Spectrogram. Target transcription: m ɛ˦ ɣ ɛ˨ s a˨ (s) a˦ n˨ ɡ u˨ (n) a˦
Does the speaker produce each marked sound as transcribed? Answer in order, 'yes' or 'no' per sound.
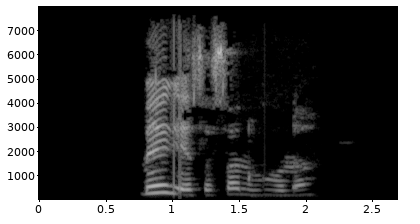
yes, yes

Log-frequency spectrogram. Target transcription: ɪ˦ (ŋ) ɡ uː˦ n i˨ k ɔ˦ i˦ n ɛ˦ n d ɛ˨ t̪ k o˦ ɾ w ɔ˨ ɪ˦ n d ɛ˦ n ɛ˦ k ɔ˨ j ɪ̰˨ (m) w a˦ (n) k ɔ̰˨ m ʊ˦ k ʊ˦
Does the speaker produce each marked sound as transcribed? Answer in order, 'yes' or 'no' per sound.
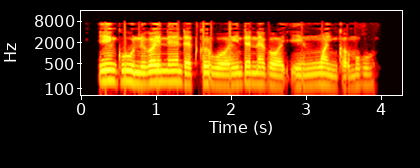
yes, no, no

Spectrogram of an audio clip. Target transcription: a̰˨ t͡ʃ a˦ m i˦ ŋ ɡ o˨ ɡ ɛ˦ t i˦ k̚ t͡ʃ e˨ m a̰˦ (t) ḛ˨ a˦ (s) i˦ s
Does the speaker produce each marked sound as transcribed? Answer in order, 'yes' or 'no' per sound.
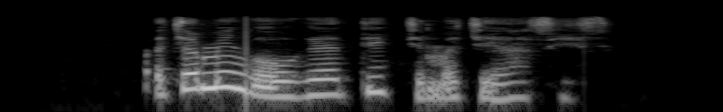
no, yes

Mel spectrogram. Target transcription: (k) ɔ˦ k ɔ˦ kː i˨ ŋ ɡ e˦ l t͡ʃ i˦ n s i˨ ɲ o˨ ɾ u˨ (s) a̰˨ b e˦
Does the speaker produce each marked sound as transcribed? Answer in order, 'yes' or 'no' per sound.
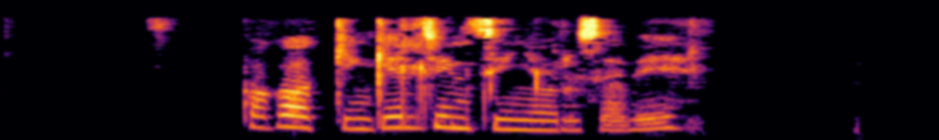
no, yes

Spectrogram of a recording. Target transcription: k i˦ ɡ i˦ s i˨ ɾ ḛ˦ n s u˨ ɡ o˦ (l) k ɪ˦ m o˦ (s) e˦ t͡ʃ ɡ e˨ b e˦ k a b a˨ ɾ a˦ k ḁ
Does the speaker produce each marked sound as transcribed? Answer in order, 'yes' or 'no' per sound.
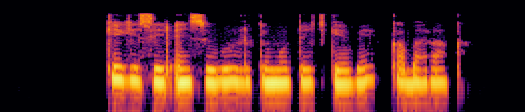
yes, no

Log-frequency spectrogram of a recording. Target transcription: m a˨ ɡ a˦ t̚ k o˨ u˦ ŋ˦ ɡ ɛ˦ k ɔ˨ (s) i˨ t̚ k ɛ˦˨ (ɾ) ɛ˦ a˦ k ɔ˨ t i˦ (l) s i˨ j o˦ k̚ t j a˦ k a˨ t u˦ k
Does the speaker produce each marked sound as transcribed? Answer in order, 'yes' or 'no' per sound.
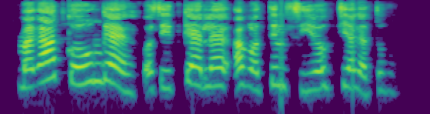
yes, no, yes

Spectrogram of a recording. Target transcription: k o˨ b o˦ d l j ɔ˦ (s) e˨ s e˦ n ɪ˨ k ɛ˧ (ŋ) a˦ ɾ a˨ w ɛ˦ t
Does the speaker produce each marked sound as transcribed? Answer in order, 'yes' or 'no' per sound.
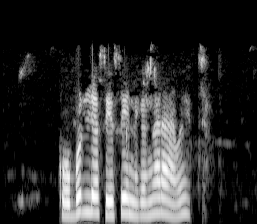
yes, yes

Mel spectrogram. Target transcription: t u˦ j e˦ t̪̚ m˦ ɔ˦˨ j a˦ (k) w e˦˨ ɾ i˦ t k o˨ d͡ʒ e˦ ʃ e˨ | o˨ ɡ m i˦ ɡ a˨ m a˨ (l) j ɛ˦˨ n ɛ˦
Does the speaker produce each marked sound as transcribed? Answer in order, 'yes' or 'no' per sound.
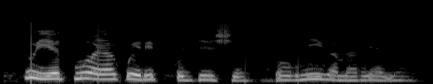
yes, no

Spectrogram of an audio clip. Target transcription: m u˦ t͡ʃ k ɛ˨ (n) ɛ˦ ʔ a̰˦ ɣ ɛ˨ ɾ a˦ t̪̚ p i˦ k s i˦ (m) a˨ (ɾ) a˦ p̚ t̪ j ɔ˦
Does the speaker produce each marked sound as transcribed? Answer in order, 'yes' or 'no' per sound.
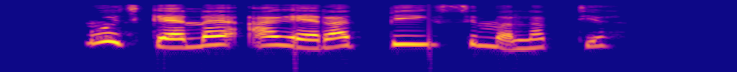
yes, yes, no

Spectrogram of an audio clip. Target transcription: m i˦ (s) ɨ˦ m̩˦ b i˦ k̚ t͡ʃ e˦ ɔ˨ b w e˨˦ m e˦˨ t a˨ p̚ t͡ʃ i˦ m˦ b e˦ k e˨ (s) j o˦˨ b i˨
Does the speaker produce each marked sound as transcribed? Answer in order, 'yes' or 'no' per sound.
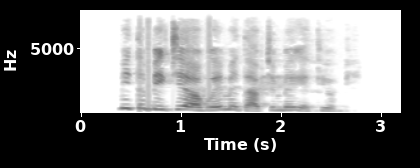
no, no

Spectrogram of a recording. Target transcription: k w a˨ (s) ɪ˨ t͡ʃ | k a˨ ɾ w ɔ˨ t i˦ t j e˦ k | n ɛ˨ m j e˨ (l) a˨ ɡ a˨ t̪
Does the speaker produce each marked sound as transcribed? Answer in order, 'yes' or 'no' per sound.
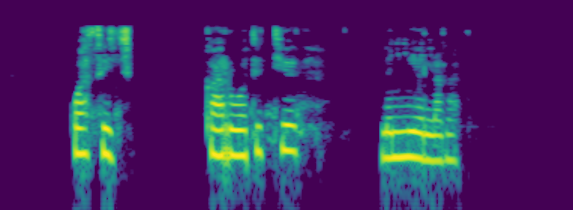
yes, yes

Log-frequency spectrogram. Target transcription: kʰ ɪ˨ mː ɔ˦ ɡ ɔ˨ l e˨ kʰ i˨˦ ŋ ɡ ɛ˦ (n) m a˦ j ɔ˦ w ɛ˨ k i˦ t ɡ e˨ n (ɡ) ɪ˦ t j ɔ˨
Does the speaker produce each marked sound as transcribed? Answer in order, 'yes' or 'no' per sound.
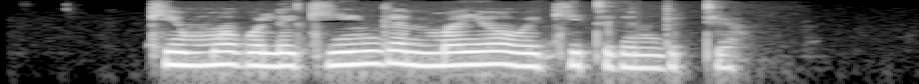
yes, yes

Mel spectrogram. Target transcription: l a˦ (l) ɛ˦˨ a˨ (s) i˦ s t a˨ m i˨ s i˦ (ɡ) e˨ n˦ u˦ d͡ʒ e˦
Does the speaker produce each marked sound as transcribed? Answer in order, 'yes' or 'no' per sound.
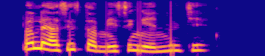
yes, yes, no

